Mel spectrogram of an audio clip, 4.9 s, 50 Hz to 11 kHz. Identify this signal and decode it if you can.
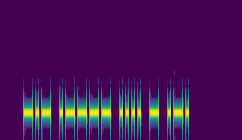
Morse code, heard as a keyed tone, about 20 wpm, 700 Hz. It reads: K1HTR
